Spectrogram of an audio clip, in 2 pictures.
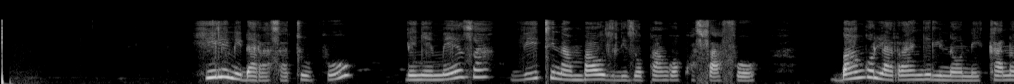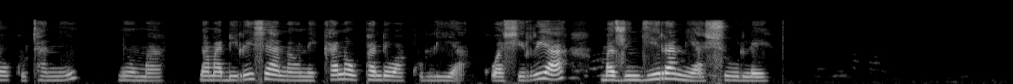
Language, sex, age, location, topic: Swahili, female, 25-35, Nairobi, education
